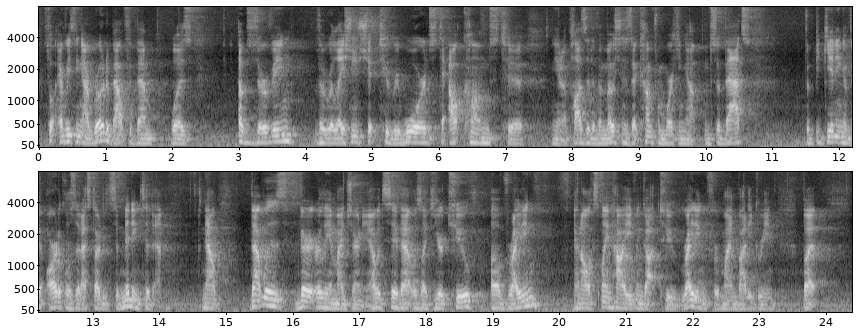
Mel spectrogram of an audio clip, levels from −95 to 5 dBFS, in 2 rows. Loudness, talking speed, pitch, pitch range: -18 LUFS, 175 wpm, 95 Hz, 90-110 Hz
